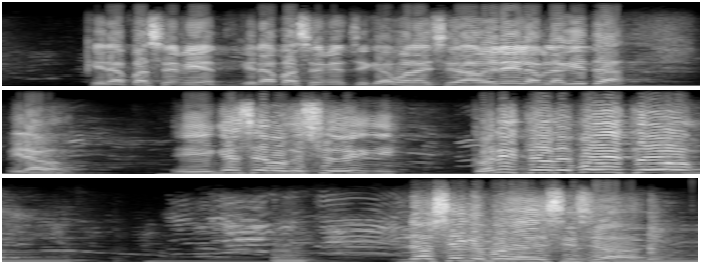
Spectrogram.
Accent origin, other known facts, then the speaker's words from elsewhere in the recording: Salta, Argentina; Calchaquí, qué hermoso, mi Salta. ¡Qué hermoso, mi tierra!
